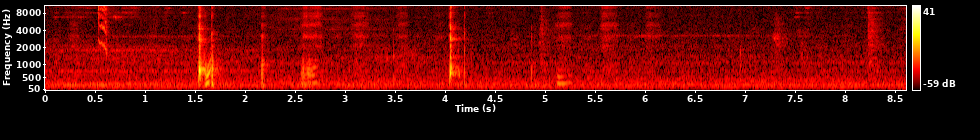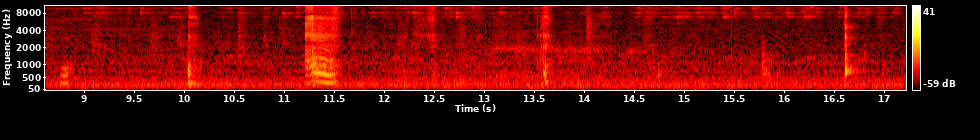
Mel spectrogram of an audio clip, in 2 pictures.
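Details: Hiccups: quiet, brief, sharp catches recurring at irregular intervals against a faint room background.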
